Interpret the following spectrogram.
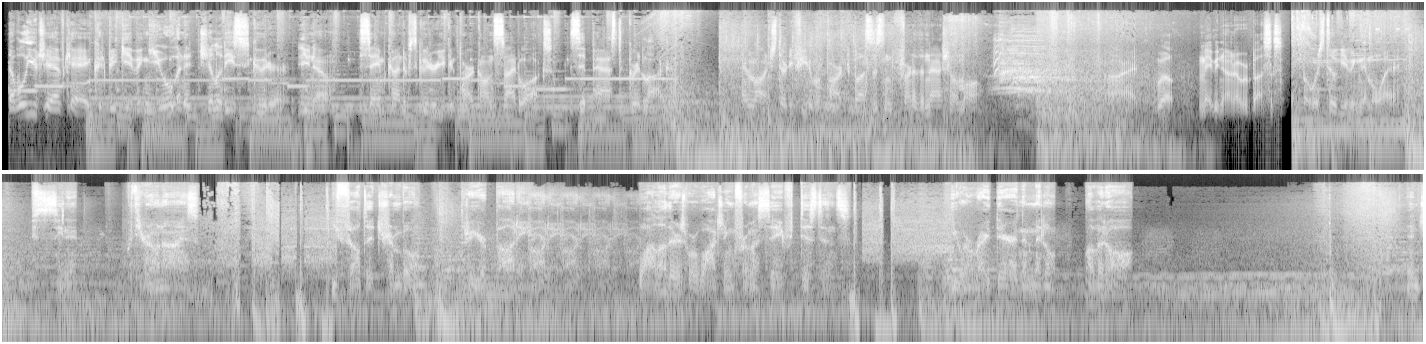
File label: radio, radio imaging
